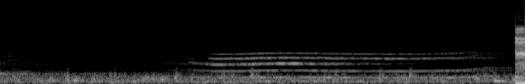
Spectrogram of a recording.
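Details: A gray whale (Eschrichtius robustus) gives a steady, drawn-out tonal moan over a low underwater rumble; gray whales migrate from Alaska to warm Mexican lagoons to give birth.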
